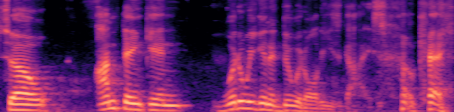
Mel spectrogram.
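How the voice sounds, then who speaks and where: A man has a plain, everyday voice at a fairly high pitch. His intonation is lively. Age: 60s. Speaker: football fan, guest. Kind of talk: casual chat.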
